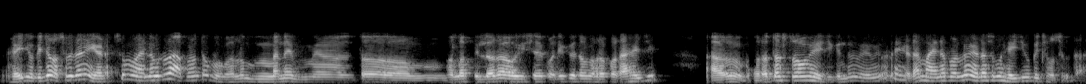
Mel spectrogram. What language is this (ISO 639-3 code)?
ori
